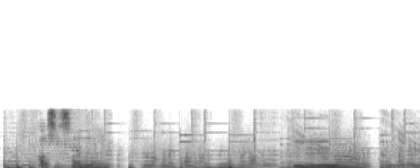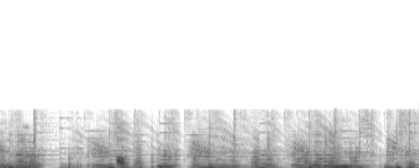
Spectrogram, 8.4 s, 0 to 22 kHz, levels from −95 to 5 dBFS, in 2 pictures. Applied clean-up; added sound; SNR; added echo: neural mask model RNNoise.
